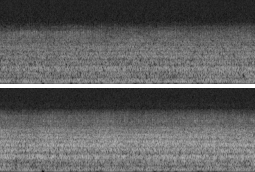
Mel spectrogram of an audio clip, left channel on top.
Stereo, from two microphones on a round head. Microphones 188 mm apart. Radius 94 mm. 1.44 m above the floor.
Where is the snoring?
No snoring in this recording.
